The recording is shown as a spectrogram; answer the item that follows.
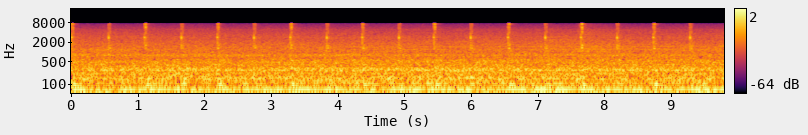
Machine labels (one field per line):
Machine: valve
